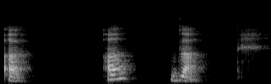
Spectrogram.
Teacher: it becomes even difficult to hear the difference between 'uh' and 'the'. Why? Because both of them end in the schwa sound.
